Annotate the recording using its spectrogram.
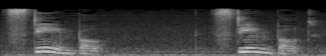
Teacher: making the first part of the word louder longer and at a higher pitch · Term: word stress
